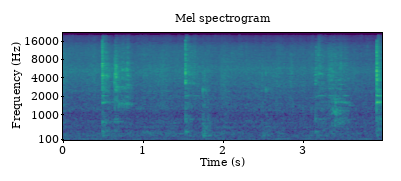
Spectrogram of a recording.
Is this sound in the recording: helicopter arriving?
no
